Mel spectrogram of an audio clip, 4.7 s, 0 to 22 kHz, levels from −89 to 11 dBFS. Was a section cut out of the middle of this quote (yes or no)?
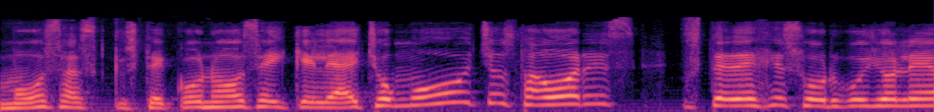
yes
